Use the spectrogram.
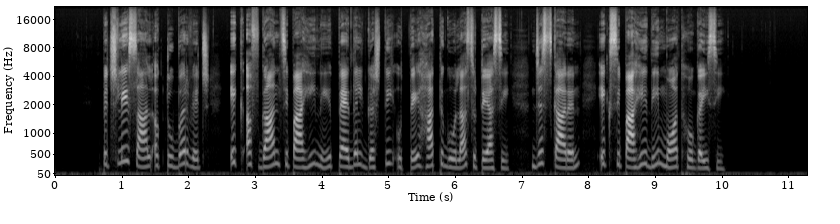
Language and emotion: Punjabi, neutral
